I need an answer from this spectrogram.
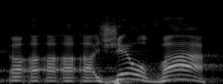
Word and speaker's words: Jeová: Alguns hoje pronunciam como Iavé, Jeová, mas da bem da verdade, nós não temos mais a pronúncia deste nome.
